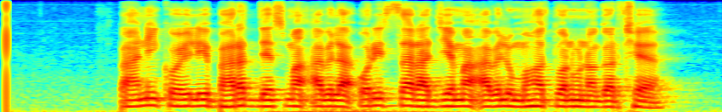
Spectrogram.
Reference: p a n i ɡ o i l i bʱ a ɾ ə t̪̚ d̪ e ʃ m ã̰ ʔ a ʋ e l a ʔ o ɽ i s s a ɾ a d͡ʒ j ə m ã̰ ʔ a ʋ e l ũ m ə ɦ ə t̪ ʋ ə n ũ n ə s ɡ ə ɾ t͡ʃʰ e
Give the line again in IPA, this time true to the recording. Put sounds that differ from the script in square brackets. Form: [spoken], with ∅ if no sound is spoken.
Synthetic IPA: p a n i [k] o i l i bʱ a ɾ ə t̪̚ d̪ e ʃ m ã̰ ʔ a ʋ e l a ʔ o [ɾ] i s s a ɾ a d͡ʒ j ə m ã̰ ʔ a ʋ e l ũ m ə ɦ ə t̪ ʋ ə n ũ n ə [∅] ɡ ə ɾ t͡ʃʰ e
